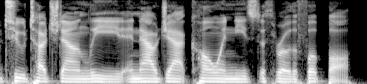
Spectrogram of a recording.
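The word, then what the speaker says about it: Coan: Is that how you say his name? Cohen. Yeah, Jack Cohen, quarterback Jack Cohen for Wisconsin.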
